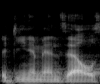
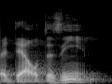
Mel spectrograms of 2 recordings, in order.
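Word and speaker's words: Idina Menzel: we did just after john travolta butchered edina manziel's name at the oscars he was introducing her and he called her adele dazeem when he introduced her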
